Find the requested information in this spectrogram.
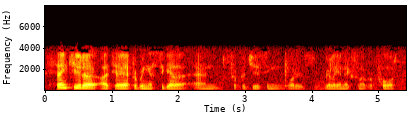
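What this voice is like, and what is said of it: Australian accent. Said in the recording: “I am Australian. I have an Australian accent, and occasionally I am in need of a translator”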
